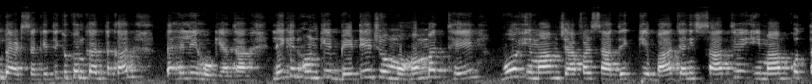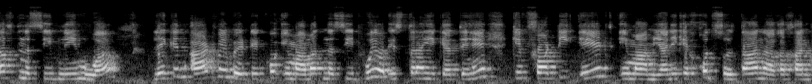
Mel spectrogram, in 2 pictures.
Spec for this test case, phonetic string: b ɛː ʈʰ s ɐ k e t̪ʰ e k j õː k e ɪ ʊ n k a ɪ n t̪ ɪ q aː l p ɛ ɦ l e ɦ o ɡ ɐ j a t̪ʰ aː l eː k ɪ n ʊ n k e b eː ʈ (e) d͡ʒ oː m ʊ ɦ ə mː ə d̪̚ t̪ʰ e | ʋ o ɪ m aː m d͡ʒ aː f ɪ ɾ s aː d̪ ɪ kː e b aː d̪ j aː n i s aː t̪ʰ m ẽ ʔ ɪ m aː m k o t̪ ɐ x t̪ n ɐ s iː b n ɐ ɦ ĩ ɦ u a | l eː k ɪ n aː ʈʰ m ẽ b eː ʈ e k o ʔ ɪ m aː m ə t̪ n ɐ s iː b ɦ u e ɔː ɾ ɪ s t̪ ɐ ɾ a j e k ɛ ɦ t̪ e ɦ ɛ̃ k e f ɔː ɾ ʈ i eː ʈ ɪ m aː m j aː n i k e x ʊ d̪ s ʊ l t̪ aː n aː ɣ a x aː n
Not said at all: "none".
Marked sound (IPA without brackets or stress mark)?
e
